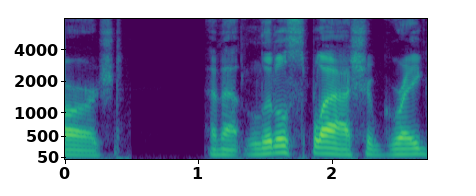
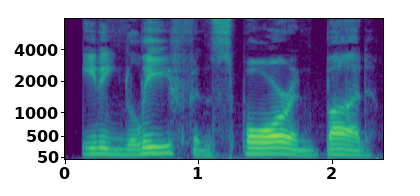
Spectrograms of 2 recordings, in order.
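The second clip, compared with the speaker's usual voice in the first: usual speaking voice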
